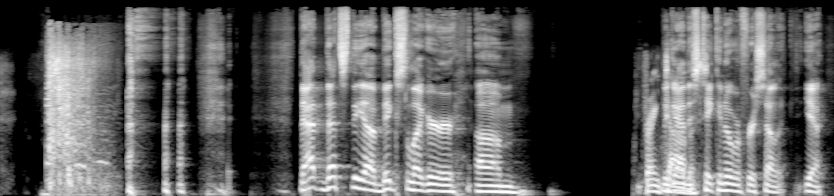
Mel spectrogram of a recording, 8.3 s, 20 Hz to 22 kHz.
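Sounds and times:
Foley bat crack on a baseball from a movie soundtrack: 0:00.4 - 0:01.2
sharp snappy impacts: 0:00.4 - 0:01.2
speech: 0:03.0 - 0:05.3, 0:06.4 - 0:08.3.

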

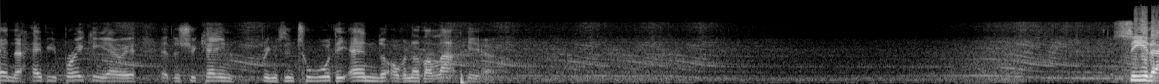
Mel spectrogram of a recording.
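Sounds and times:
speech: 0:00.0 - 0:05.2, 0:11.3 - 0:11.5
Lamborghini Super Trofeo race car engine roaring at high revs on a straightaway at Road Atlanta: 0:00.0 - 0:11.5.

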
